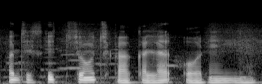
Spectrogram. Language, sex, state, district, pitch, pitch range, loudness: Hindi, male, Madhya Pradesh, Bhopal, 90 Hz, 85-105 Hz, -17 LUFS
